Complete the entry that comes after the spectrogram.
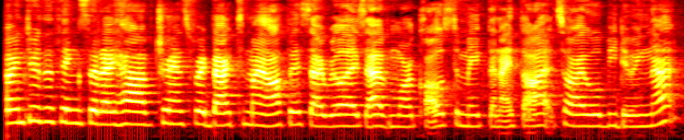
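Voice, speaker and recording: A woman with a mid-pitched voice narrates a personal day-in-the-life vlog. Her delivery is measured and articulate, and her phrasing leans slightly formal as she talks directly to her viewers. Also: flat delivery, a bit bright. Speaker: vlogger.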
